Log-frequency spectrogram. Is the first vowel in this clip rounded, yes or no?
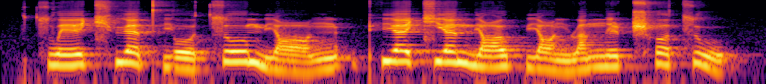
no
